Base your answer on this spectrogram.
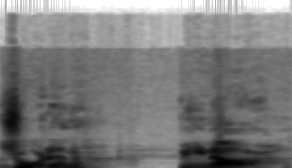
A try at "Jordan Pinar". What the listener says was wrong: You got to roll the R a little bit.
